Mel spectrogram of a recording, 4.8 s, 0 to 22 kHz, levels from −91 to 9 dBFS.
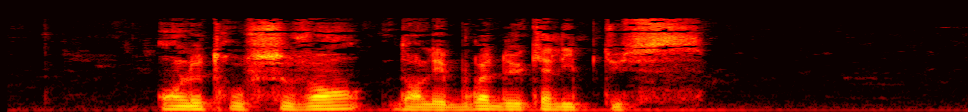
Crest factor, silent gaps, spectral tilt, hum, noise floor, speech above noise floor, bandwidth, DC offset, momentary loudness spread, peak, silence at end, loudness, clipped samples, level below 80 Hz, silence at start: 18 dB; none; -4 dB/octave; none; -69 dBFS; 44 dB; 11.5 kHz; under 0.1%; 7 LU; -8 dBFS; 1.35 s; -25 LUFS; under 0.1%; -48 dBFS; 0.8 s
